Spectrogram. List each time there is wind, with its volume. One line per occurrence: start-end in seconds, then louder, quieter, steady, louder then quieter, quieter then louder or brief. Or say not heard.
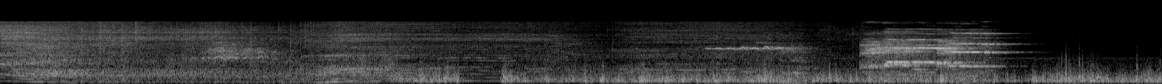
0.0-11.5 louder.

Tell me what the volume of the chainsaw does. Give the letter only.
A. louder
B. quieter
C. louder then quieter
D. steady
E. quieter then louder
B.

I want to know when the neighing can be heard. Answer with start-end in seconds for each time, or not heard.
1.9-3.1, 7.1-8.1.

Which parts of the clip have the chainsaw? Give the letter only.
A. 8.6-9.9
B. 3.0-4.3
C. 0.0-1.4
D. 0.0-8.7
D.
